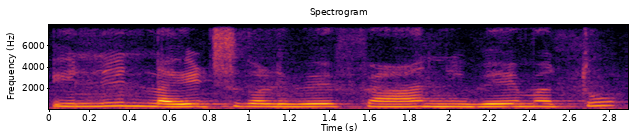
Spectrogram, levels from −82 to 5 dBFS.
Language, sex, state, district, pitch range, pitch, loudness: Kannada, female, Karnataka, Bidar, 255-280 Hz, 260 Hz, -15 LUFS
